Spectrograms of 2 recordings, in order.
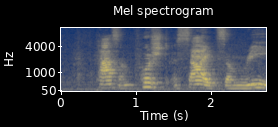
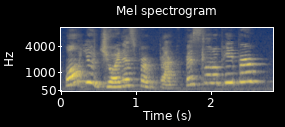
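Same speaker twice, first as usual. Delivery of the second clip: friendly invite; 12 semitones higher, 5 dB louder, faster than usual. Acted. Possum inviting the frog.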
